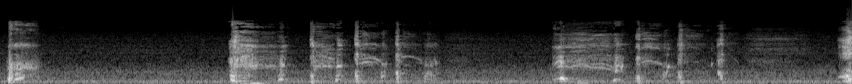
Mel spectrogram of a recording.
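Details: Adult man coughing during sleep: several bouts of short, raspy coughs in quick runs over steady low background noise; repeated coughing during sleep.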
